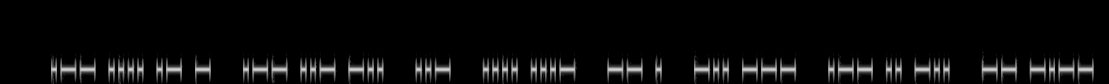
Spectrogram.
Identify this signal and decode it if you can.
Morse code, heard as a keyed tone, about 25 wpm, 700 Hz. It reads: WHAT WUD U HV ME DO WID MY
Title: Sentences from Top 300 Words and Abbreviations 25wpm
